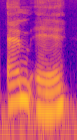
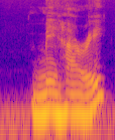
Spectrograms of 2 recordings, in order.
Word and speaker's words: Mahari: M-A-H-A-R-I. Mahari or Mehari.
